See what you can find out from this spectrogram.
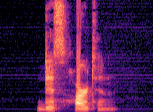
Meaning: To discourage someone by removing their enthusiasm or courage
- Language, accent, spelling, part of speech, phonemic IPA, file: English, US, dishearten, verb, /dɪsˈhɑɹ.tən/, En-us-dishearten.ogg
